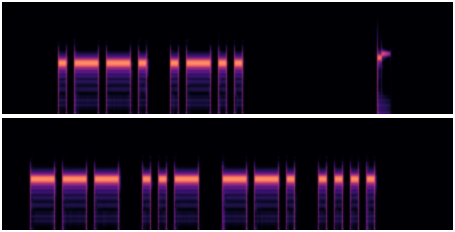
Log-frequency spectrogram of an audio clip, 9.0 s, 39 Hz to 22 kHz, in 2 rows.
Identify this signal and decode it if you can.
Morse code, heard as a keyed tone, about 15 wpm, 700 Hz. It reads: PL OUGH
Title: Multi-letter Phonemes Quick Fire 15wpm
